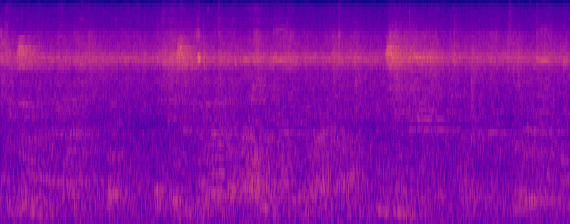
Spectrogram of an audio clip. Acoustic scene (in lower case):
subway station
